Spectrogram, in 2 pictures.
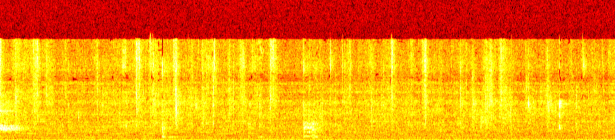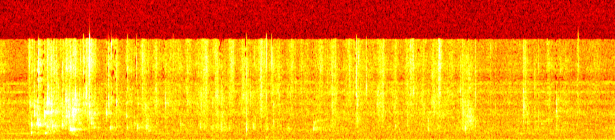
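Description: Soft bath-water sounds as a newborn monkey is washed in a small tub: light drips and small splashes, with a brief splash about eight seconds in. A faint short squeak from the infant at the very start.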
